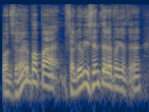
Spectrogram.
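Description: A man's voice: fairly high pitch, animated, racing, darkish tone. An older man, a father chatting with his son and recalling old stories, often trailing off and starting over. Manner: rambling storyteller, trails off and restarts. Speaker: guest, father of the host. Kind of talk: casual reminiscing chat.

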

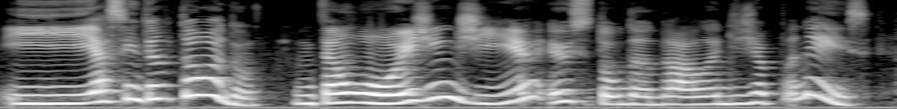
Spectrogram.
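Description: A woman in her thirties from Brazil, chatting as an interview guest, talking fast and acting out little quoted exchanges. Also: sits high, expressive, dark tone. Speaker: interview guest, Japanese teacher. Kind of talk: casual interview chat.

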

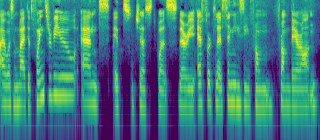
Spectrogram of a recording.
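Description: A woman in her late twenties, originally from Lithuania and a native Lithuanian speaker, telling her career story on a podcast in an animated way. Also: on the low side, no room sound, poor audio. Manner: animated storyteller, acts out her own past thoughts, laughs easily. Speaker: Salesforce consultant, podcast guest. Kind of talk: casual interview storytelling.

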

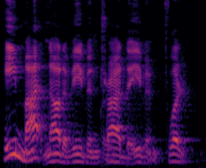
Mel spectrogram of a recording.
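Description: A man's voice: mid-range voice, big pitch swings, fairly quick, sharp tone. A man co-hosting a casual sports podcast, talking hesitantly with fillers and trailing sentences. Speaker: podcast co-host.

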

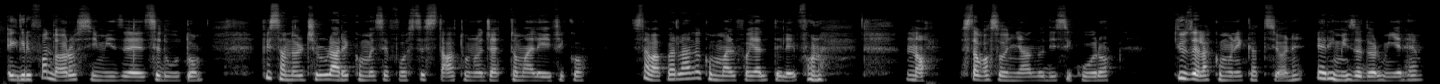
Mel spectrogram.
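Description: A woman's voice: mid-range voice, dry recording. Woman reading a story aloud, dry sound. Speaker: fan fiction reader. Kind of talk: storybook narration.

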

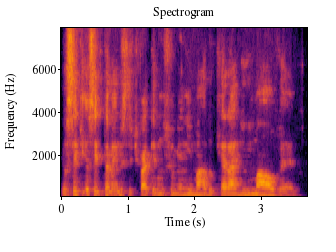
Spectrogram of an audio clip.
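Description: A man co-hosting a podcast in casual chat, slangy and animated, often repeating himself. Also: medium pitch, fast talker, echoey room. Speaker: podcast co-host.

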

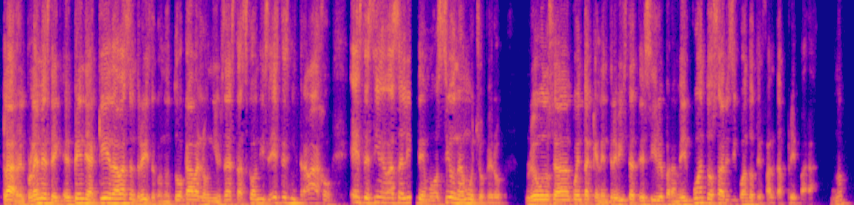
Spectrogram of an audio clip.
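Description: A man explaining English interview phrases, repeating each one slowly and clearly. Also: fairly high pitch, expressive. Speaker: English teacher guest.

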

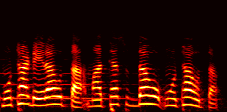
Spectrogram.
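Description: Woman, storybook narration, steady and measured, high voice, soft background music. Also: dull audio. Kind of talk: storybook reading.

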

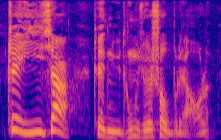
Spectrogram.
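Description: Husky, animated male ghost storyteller. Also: mid-range voice, a little fast.

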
